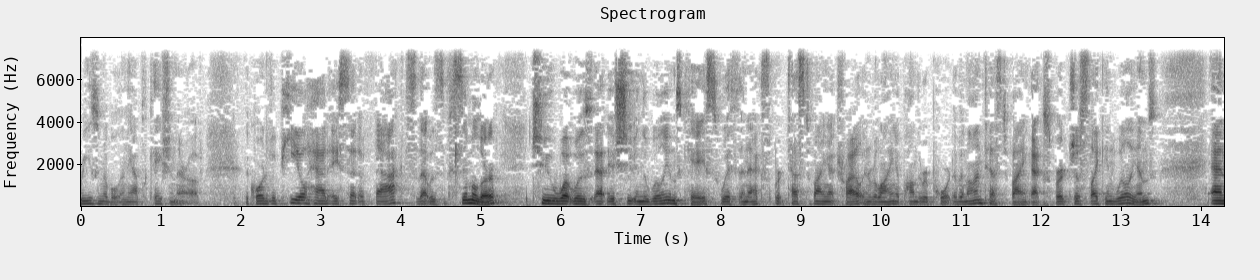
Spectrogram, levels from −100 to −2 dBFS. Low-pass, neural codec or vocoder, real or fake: 7.2 kHz; none; real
